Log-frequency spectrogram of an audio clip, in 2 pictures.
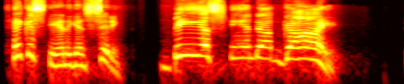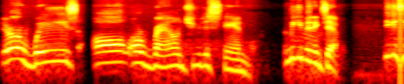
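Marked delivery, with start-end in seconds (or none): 0.1-3.4 punchy slogan. Acted.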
